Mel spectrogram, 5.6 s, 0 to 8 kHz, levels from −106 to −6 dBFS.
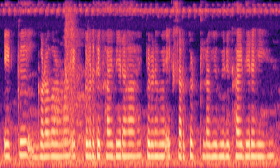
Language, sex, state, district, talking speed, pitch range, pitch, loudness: Hindi, female, Uttarakhand, Tehri Garhwal, 180 wpm, 215-220 Hz, 220 Hz, -16 LUFS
